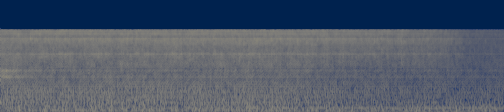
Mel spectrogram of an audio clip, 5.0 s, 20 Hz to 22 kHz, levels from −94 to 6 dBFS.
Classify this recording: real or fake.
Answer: fake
